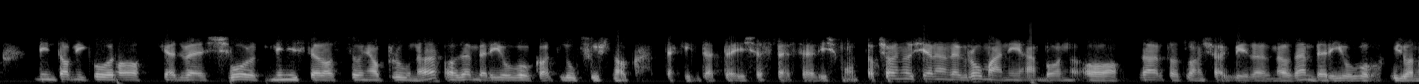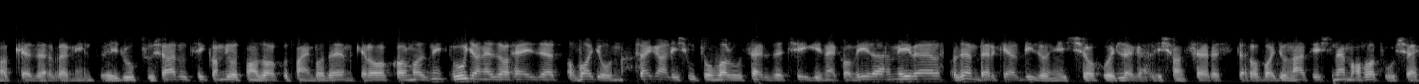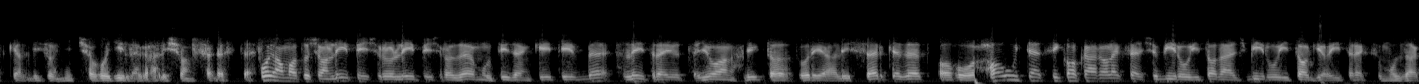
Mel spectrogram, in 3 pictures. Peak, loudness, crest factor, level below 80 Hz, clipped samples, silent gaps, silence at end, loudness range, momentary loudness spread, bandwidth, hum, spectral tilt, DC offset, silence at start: -12 dBFS; -28 LUFS; 16 dB; -66 dBFS; under 0.1%; none; 0 s; 2 LU; 5 LU; 7.4 kHz; none; -6.5 dB/octave; under 0.1%; 0.05 s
